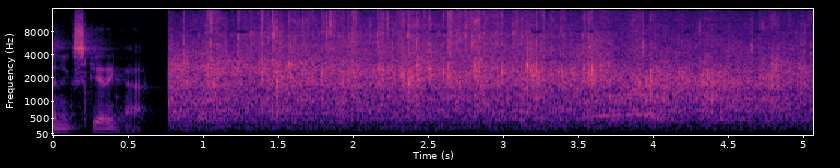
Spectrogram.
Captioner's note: crowd clapping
